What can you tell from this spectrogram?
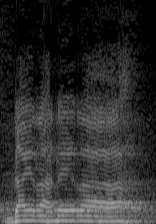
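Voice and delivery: ordinary delivery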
